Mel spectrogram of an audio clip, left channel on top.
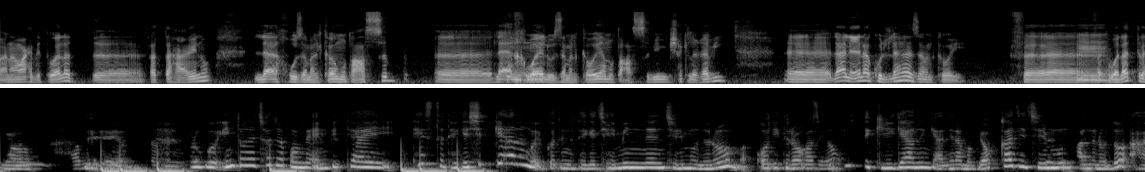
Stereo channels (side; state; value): both; different; correlation 0.01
